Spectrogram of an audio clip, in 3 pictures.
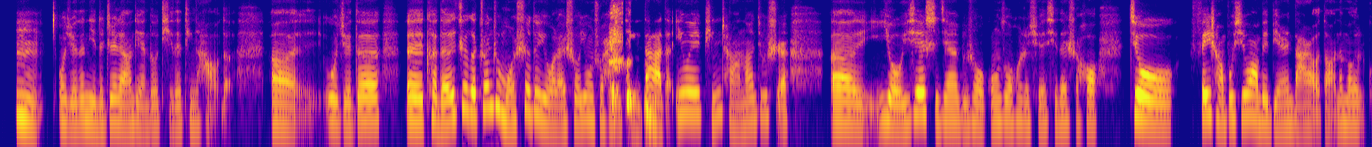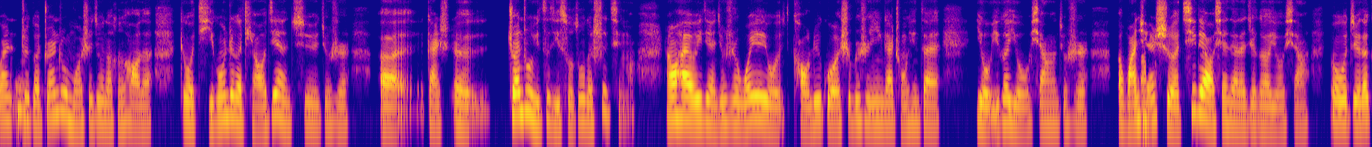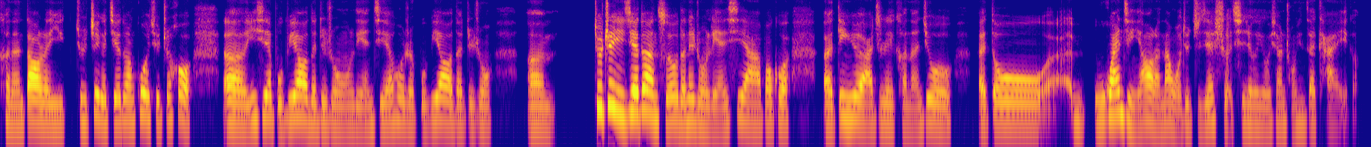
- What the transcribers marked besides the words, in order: throat clearing
- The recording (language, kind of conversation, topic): Chinese, advice, 如何才能减少收件箱里的邮件和手机上的推送通知？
